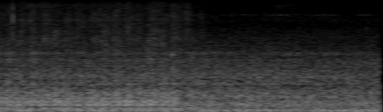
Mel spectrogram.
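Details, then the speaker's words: Whirlpool (badged) top-load washer being checked for a not-spinning/grinding complaint, run in drain and spin after servicing: steady low rumble, spinning nice and smooth with no grinding or knocking; normal spin. "All right, we're going to button the cover on and put her in for drain and spin. [Music] All right, she's spinning"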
